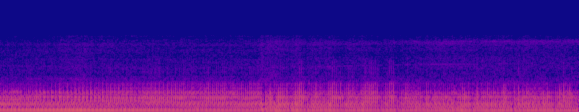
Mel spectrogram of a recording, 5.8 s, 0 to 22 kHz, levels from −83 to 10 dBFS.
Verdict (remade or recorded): recorded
